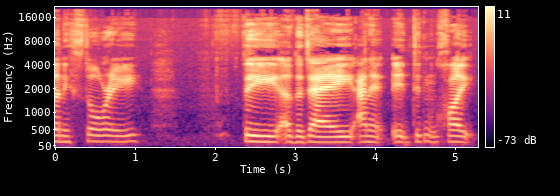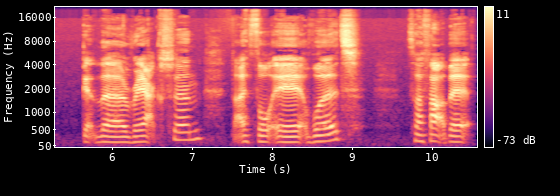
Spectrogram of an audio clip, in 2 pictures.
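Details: Stuttering in an adult woman who stammers, on a day she describes as a bad day for her stammer.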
